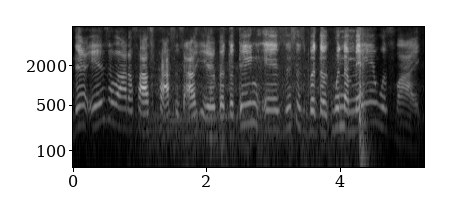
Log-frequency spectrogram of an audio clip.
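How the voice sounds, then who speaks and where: A woman's voice: mid-range voice, animated, normal speed, noisy background. A middle-aged woman ranting on a casual livestream from a car, heated and rambling with many fillers. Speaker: livestream host.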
